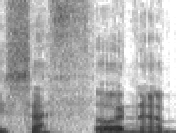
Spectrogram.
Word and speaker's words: sazona: Yeah, this is the funny thing, because I would say sazona, but you would say? – Sazona. – And I think what we'll do is use Latin American pronunciation here because it doesn't really work as a tongue twister if we say sazona, ¿no? – Exacto, para eso es el tongue twister.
